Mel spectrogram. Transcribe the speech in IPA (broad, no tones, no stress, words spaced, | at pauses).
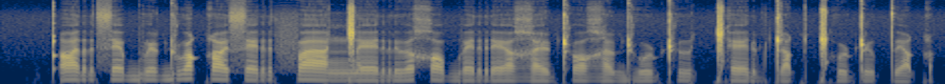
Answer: qʼarsɛbɯɐ̯ ɖuqɯsɛr fa ŋ͡ǁɛr ɯχɔbɛrɛɐ̯ ʁɛʈʰɔʁa ɖʱuʈʰɯ ǁʰɛr ʈɛqǁʰuʈɯ t̪ɛq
